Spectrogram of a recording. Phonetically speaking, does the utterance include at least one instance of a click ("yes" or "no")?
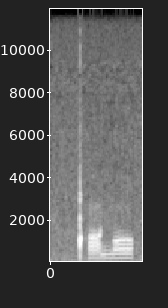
yes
